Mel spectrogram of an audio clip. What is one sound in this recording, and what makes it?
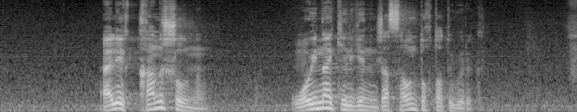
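A young man speaks calmly and clearly nearby.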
